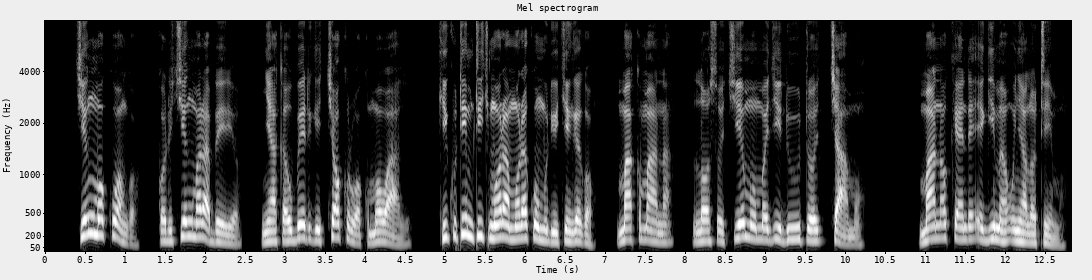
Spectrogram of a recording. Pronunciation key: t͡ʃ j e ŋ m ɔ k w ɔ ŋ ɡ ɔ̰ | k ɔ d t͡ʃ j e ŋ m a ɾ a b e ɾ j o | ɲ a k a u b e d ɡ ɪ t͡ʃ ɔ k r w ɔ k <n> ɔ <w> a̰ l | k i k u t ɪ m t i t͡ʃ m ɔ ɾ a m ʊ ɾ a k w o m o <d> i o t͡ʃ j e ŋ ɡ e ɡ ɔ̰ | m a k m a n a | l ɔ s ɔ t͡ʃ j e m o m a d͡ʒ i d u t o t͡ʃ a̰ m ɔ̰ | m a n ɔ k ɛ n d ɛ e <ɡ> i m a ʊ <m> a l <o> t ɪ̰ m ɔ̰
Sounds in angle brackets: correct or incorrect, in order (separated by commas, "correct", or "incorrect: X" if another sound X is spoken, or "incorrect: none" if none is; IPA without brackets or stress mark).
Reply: incorrect: m, correct, correct, correct, incorrect: ɲ, incorrect: ɔ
